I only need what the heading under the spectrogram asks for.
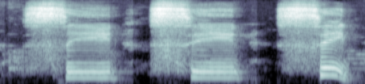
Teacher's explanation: সিন হরফকে জিহ্বার আগা সামনের নিচের দুই দাঁতের গোড়ার সঙ্গে লাগিয়ে শীর্ষসহ চিকন করে পড়তে হয়।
